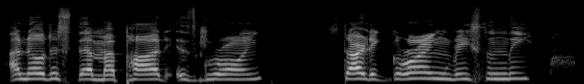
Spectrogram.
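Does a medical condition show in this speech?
Yes: cerebral palsy.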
